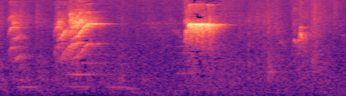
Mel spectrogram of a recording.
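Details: Pet crested canaries during mating: three separate bursts, a descending chirped phrase, a sharp bright note, then a faint short chirp, with quiet between.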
